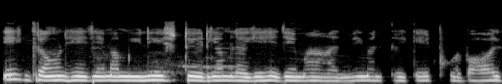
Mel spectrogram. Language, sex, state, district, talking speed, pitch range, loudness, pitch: Chhattisgarhi, female, Chhattisgarh, Raigarh, 165 wpm, 175-190 Hz, -12 LUFS, 185 Hz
